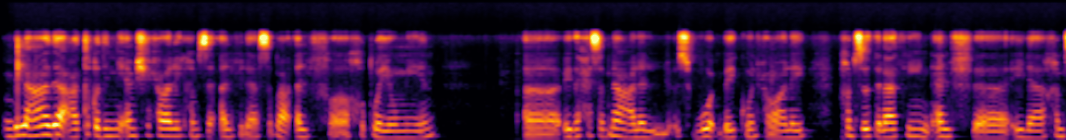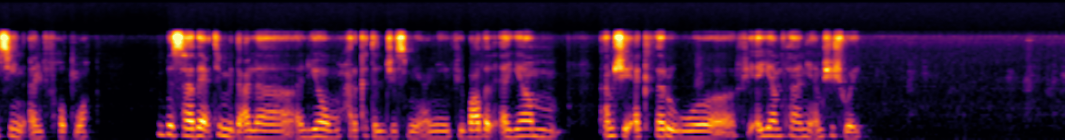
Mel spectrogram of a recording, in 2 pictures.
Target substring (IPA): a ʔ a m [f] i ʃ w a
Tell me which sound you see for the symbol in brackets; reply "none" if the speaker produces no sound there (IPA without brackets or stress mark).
ʃ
